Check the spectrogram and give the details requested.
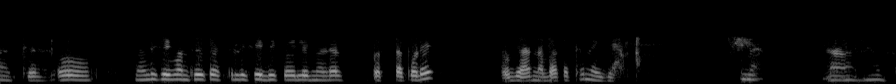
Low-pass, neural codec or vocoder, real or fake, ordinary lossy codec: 3.6 kHz; none; real; none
